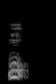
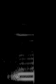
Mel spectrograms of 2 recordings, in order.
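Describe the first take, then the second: First: उ said short, one quick beat; short vowel u. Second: उ held for double length; long vowel uu. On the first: Teacher contrasting vowel lengths: short उ said quickly. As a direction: clip उ off briefly. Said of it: "ये बहुत कम समय लेता है". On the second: Teacher contrasting vowel lengths: long उ held longer. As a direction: draw उ out over two beats. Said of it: "दोगुना समय ज्यादा लेता है". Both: Shown as a demonstration.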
